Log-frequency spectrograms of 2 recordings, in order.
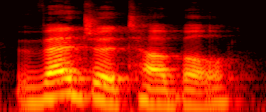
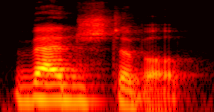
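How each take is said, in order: First: Every syllable of the word is pronounced. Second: One syllable of the word is dropped. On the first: The speaker calls it wrong. "this one looks like vegetable" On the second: The speaker calls it right. "It's vegetable"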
